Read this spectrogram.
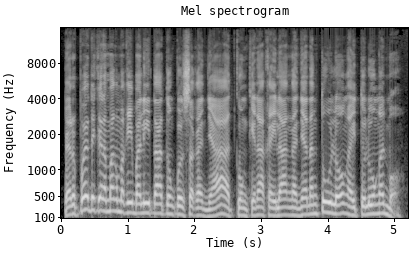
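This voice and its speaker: A Filipino man hosts a radio story program in a fairly high male voice. He reads letters as dramatic first-person narration and speaks as an advice giver. The sound is close and dry, with no room around it. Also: fairly quick, a little mellow, dry recording.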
